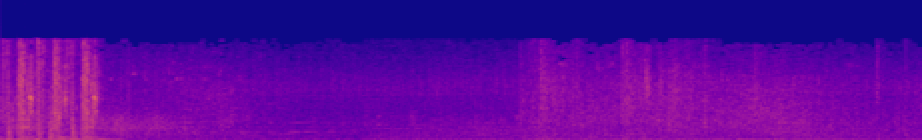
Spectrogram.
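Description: A tank cannon fires in War Thunder with a sharp, loud blast at the start, then rumbles and fades into a low, steady battlefield drone.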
